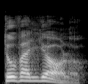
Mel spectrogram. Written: tovagliolo

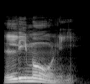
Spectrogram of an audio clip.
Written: limoni

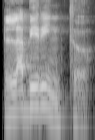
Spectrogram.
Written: labirinto

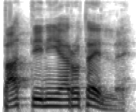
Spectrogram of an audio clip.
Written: pattini a rotelle

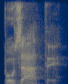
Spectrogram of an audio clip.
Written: posate

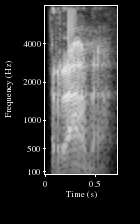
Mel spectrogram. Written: rana

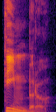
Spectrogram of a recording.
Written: timbro

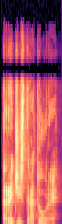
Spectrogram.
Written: registratore

